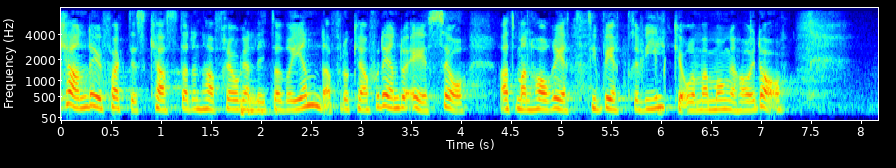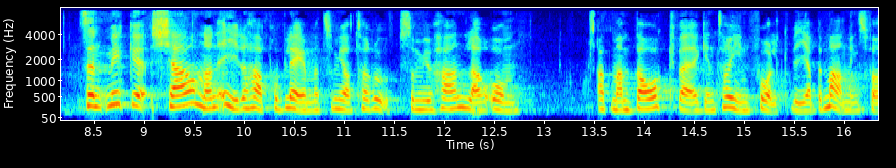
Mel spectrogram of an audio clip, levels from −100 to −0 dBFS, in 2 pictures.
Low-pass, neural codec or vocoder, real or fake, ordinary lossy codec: 7.2 kHz; none; real; MP3, 48 kbps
